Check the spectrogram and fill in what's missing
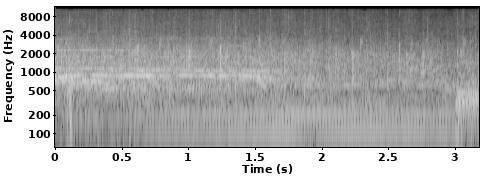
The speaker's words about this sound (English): Put your hands together for the Lord once again.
